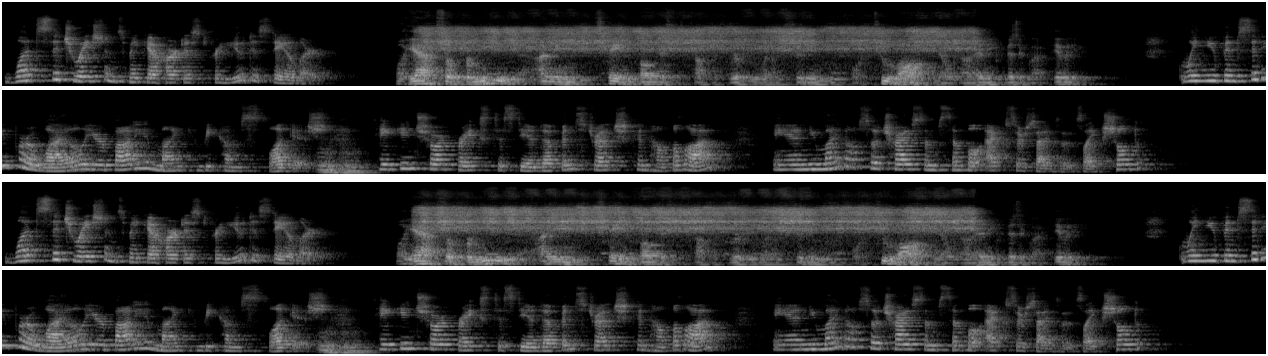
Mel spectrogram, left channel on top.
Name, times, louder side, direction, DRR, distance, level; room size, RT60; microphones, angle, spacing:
voice 1, 0.0-3.1 11.4-16.1 16.4-24.0, equal, ahead, 0 dB, 0.4 m, -33 dB
voice 2, 3.9-5.8 6.0-10.7 15.8-16.2, left 1 dB, 45° left, -1 dB, 0.7 m, -33 dB
Insect, 4.1-9.8, right 4 dB, 50° right, 0.7 m, -30 dB
4.6 x 2.5 x 2.3 m, 0.80 s
head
